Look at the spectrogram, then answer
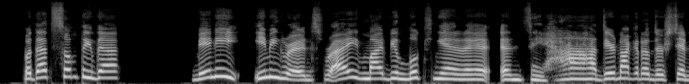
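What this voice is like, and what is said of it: Non-native English accent. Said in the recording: “I'm never going to come here and have a perfect sentence or a pronunciation ... my accent doesn't piss you off or irritates you”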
